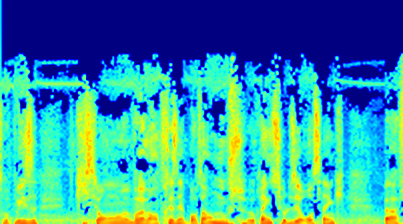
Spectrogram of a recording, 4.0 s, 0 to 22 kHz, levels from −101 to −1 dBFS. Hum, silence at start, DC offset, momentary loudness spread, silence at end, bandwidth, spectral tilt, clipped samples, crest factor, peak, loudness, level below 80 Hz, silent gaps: none; 0 s; under 0.1%; 8 LU; 0 s; 17 kHz; -4 dB/octave; under 0.1%; 16 dB; -10 dBFS; -24 LUFS; -44 dBFS; none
